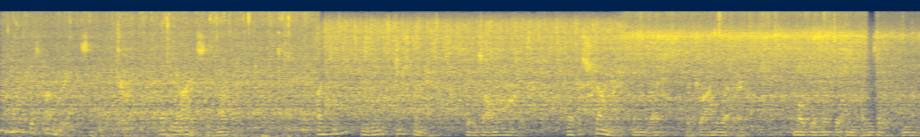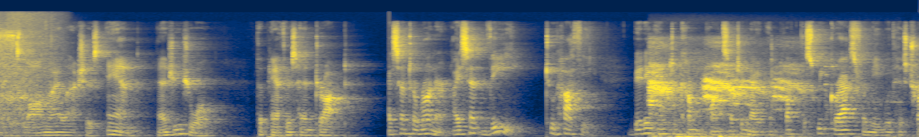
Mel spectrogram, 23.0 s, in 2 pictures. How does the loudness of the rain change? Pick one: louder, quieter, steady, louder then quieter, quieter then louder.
steady.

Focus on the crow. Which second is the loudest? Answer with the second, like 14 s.
20 s.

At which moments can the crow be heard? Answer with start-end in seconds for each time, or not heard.
19.6-22.9.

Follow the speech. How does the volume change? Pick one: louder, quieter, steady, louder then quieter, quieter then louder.
steady.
